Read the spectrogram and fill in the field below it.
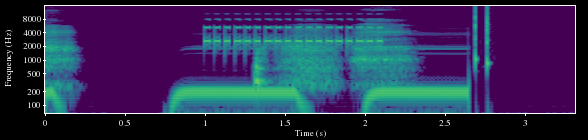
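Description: phone ringing

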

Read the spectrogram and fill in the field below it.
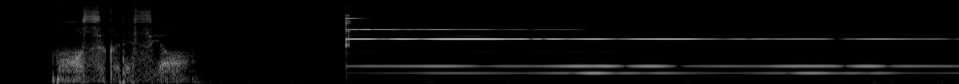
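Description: tuning

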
